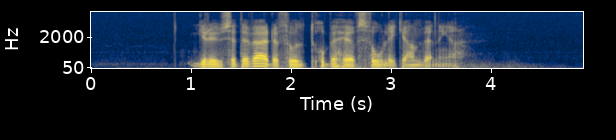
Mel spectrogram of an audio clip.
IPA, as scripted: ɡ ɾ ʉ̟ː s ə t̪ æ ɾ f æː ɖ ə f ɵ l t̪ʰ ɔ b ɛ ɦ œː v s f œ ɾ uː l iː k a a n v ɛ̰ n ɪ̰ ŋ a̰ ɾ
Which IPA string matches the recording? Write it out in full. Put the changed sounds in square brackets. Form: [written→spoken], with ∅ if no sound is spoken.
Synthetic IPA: ɡ ɾ ʉ̟ː s ə t̪ æ ɾ [f→v] æː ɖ ə f ɵ l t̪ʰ ɔ b ɛ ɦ [œː→øː] v s f œ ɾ uː l iː k a a n v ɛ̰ n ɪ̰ ŋ a̰ ɾ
